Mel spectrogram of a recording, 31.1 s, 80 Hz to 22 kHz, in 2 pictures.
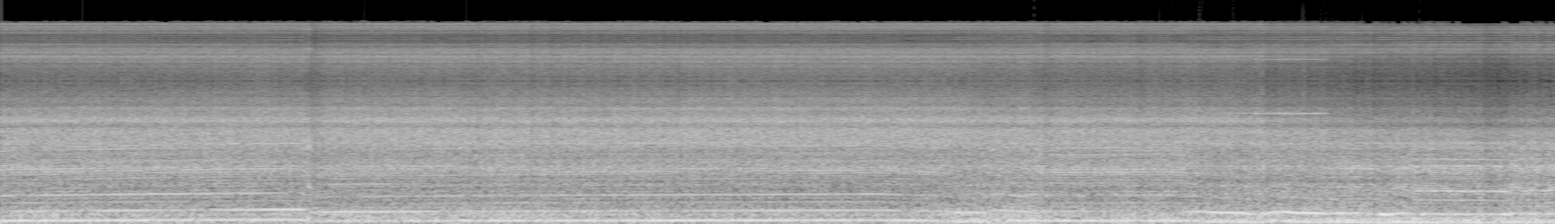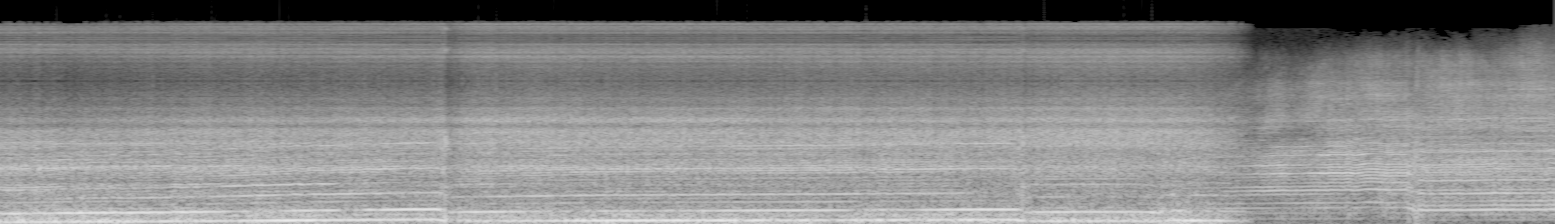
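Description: Renault Clio R3 rally car's 2.0-litre four-cylinder engine at full effort on a special stage: the revs climb and drop sharply with each gear change, several times over. Near the end the sound switches to the car heard from the roadside as it comes towards the camera.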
